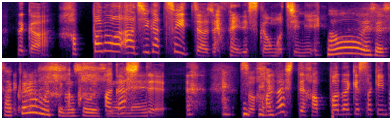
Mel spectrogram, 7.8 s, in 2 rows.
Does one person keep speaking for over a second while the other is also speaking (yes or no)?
yes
